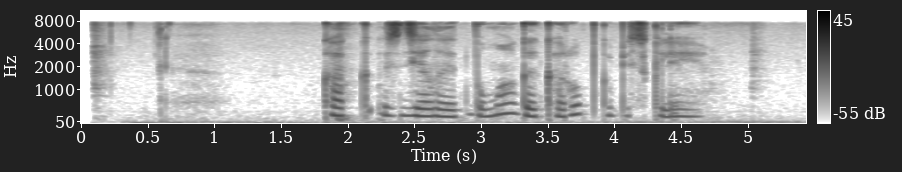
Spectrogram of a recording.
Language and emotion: Russian, neutral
